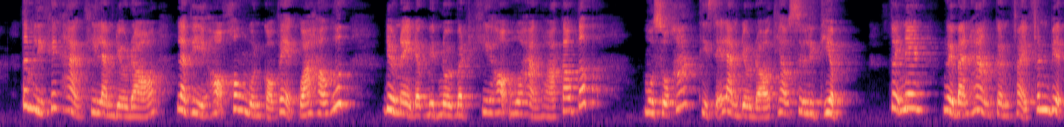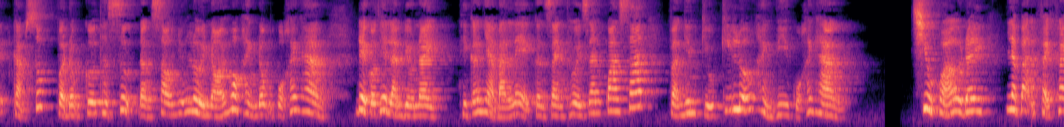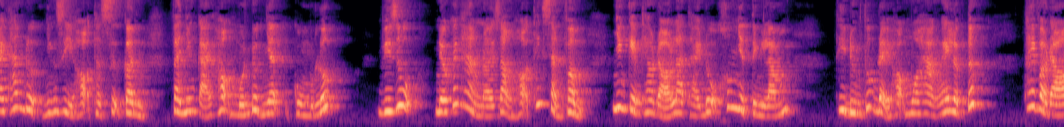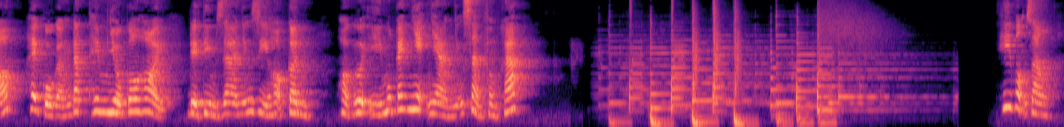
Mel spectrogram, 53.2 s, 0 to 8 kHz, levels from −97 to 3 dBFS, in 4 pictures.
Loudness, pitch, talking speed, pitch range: -19 LUFS, 240 Hz, 210 wpm, 205-295 Hz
